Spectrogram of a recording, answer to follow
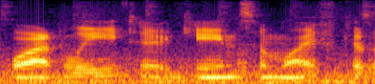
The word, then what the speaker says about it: Huatli: Huatli. Well, it's just Watley.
